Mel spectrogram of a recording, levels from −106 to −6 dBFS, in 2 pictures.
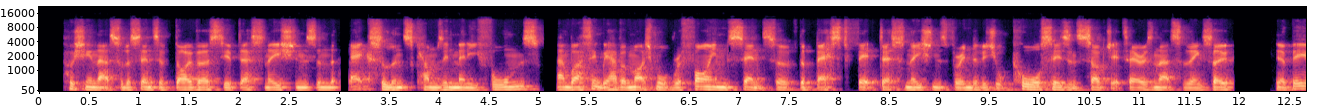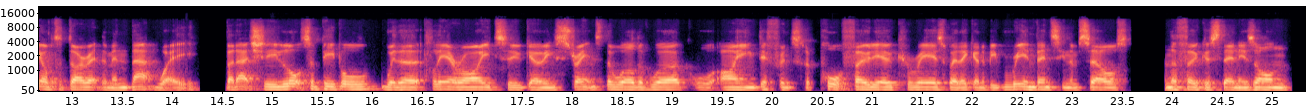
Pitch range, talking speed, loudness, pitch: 95-110 Hz, 215 wpm, -20 LUFS, 100 Hz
